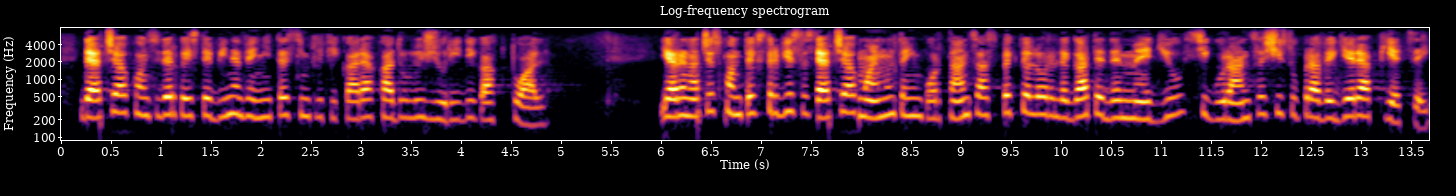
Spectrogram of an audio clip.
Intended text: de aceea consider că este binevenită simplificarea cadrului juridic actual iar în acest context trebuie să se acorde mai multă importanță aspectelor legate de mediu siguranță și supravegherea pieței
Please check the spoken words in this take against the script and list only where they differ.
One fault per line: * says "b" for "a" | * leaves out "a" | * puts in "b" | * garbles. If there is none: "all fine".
* says "aceea" for "acorde"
